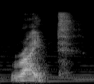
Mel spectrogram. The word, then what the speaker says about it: write: 그래서 대표적인 것이 바로 write, 쓰다, writ인데 여기서 r부터 소리가 나는 거죠. 그래서 실제로 보면 r하고 i하고 t 세 개만 발음이 되고 맨 뒤에 있는 e도 묵음이에요.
